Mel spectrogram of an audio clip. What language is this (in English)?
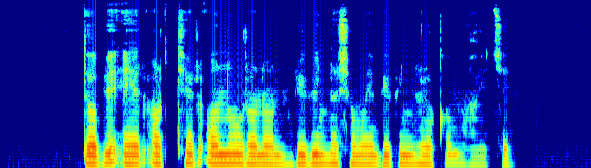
Bangla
